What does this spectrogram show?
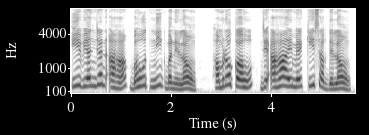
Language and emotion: Maithili, neutral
